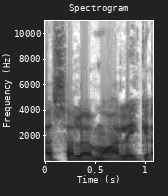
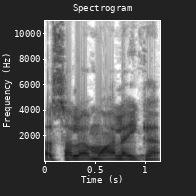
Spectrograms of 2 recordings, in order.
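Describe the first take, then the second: Both takes have the same delivery.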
